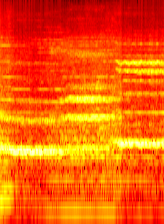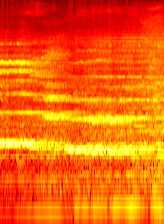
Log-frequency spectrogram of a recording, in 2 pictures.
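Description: A woman singing a slow ballad solo into a microphone, holding long notes with vibrato that change about every two seconds, over a low, sustained accompaniment.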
